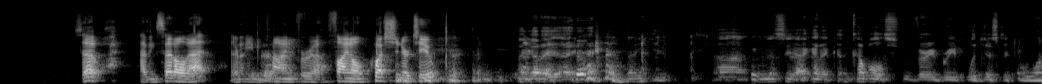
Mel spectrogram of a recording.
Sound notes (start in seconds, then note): 4.2 laughter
